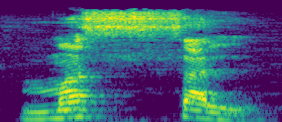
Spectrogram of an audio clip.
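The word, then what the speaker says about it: muscle: तो देखिए ईवेनेस ईवेनेस, fascinate fascinate, एक बात ये है, फ्लोरेसेंट फ्लोरेसेंट, सी साइलेंट है, मसल C silent मसल, of scene हो गया।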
